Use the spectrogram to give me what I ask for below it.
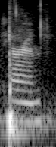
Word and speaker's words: Caryn: It's spelled C A R Y N. Karen.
